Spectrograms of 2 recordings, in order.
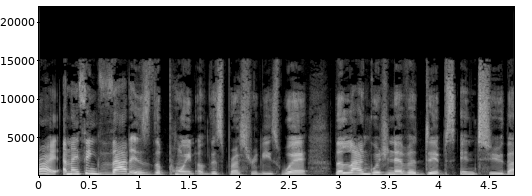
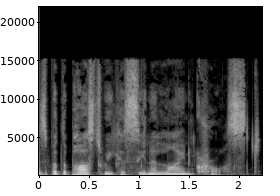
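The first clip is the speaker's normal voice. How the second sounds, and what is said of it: Put-on BBC-style British accent. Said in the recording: “I'm going to do my best BBC accent.”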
